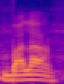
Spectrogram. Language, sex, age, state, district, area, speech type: Kannada, male, 45-60, Karnataka, Chikkaballapur, rural, read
